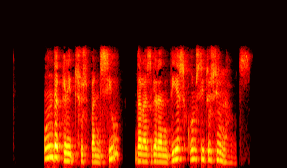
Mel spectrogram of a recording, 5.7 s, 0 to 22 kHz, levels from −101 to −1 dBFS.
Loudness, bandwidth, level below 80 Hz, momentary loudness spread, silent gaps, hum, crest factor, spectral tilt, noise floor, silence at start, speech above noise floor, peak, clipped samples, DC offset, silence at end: -29 LUFS; 7.2 kHz; -74 dBFS; 20 LU; 2.51-2.68 s; none; 22 dB; -4.5 dB/octave; under -90 dBFS; 0.9 s; over 61 dB; -8 dBFS; under 0.1%; under 0.1%; 0.8 s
